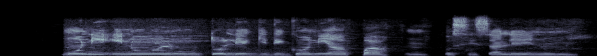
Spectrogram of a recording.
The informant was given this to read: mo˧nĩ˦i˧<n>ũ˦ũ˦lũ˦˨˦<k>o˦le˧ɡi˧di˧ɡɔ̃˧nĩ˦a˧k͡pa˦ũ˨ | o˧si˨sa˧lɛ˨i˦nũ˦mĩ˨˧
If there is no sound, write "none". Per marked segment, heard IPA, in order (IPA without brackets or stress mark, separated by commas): n, t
